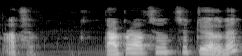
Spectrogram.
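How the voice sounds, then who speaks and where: Man, Bangladeshi accent, very bright voice, a bit high, patient pronunciation drills, muffled video-call sound. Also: very animated, normal speed, vocal fry. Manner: patient, drills words over and over. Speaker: English tutor. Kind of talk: online pronunciation class.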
